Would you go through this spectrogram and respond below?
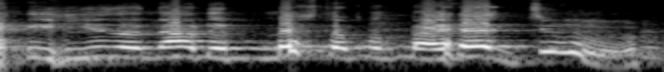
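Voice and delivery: high, loud laughing complaint; real laughter through the words. Real, not acted. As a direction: laugh it out, mock outraged. Laughing at being confused himself.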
